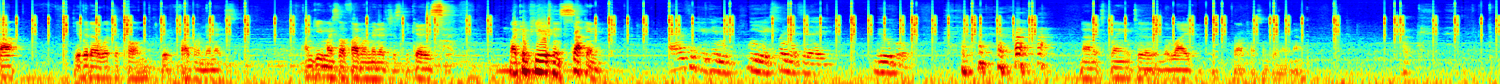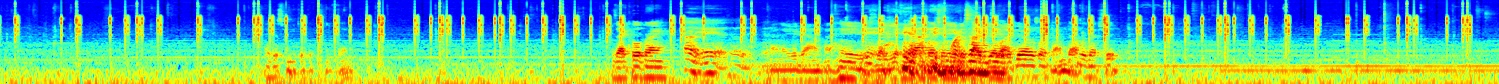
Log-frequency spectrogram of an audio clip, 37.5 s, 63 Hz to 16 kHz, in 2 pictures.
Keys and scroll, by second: 4.8 ctrl+d, 6.6 alt+a, 19.2 ctrl+d, 21.2 alt+a.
